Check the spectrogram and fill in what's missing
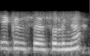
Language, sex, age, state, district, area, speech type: Tamil, female, 30-45, Tamil Nadu, Nilgiris, urban, conversation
